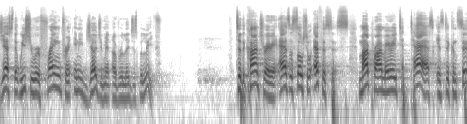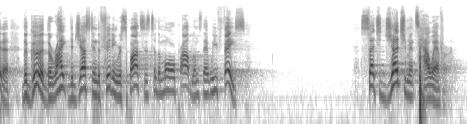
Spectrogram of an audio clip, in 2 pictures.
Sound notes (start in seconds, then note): none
